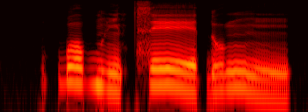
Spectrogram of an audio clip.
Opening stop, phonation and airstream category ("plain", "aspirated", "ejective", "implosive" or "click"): implosive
